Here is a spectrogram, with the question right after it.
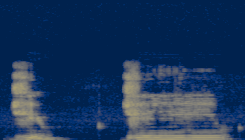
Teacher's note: This is pronounced on the middle part of the tongue, touching the middle part of the palate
